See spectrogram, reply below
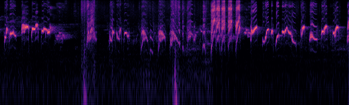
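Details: Red-whiskered bulbul singing a doubled-style teacher song meant to stimulate caged bulbuls: chirpy, bouncing whistled phrases repeated throughout, broken by two sharp knocks and a brief burst of hissy rustling midway.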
